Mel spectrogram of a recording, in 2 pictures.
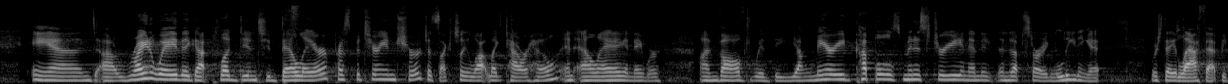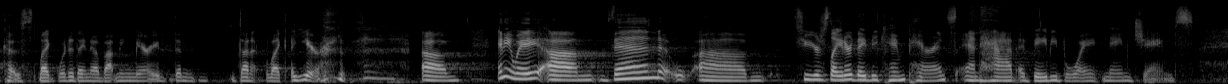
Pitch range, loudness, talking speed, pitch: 175-215 Hz, -30 LUFS, 190 wpm, 190 Hz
